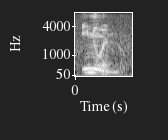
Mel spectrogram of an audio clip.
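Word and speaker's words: innuendo: ওকে, তাহলে নেক্সট হচ্ছে ইনুয়েন্ডো। ইনুয়েন্ডো, ইনুয়েন্ডো উচ্চারণটা ই নুয়েন্ডো, ইনুয়েন্ডো।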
